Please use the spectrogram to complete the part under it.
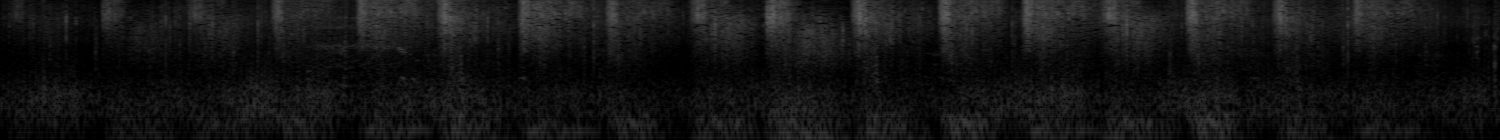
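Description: A torch swings and thuds repeatedly against plants and rock.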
